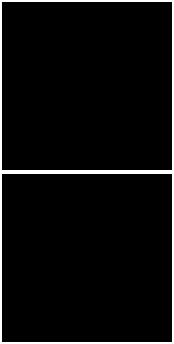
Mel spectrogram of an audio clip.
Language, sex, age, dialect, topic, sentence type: Telugu, male, 18-24, Central/Coastal, agriculture, statement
